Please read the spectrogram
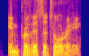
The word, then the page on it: improvisatory: British English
